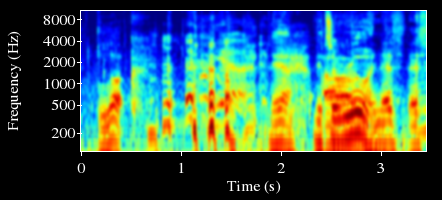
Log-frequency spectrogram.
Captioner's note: laughter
